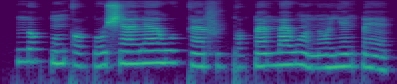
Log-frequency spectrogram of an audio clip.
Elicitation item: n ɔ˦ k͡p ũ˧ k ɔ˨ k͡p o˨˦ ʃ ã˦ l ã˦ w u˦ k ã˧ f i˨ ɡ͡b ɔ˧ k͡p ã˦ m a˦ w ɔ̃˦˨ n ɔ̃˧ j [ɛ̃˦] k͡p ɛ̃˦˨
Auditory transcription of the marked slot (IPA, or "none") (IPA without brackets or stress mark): ɛ̃˦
